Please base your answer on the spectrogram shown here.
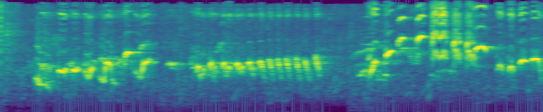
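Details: A White-rumped Shama sings a rich, varied song of clear whistles, rapid trilled runs and sharp high notes in fast changing phrases, with nature sounds and trickling water behind.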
